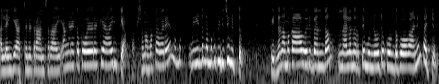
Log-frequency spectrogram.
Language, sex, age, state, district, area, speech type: Malayalam, female, 30-45, Kerala, Kottayam, rural, spontaneous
